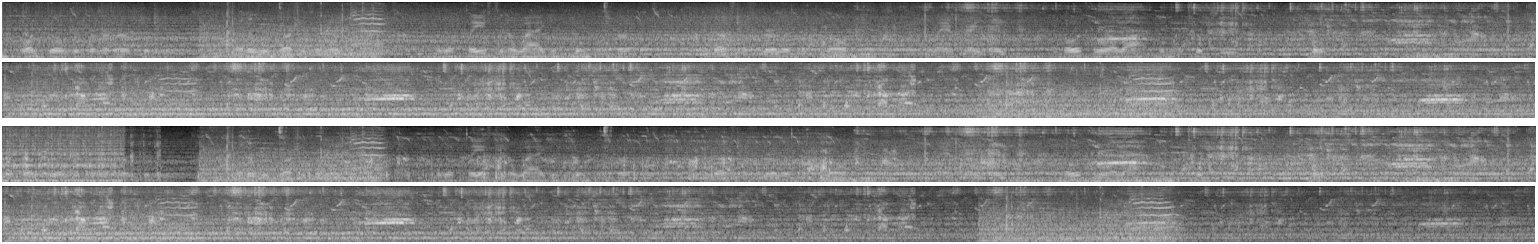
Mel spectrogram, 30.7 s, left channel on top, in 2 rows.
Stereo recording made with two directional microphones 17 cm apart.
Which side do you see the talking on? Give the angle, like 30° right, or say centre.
20° left.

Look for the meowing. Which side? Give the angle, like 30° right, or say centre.
centre.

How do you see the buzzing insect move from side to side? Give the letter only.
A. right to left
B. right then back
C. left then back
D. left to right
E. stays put
B.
